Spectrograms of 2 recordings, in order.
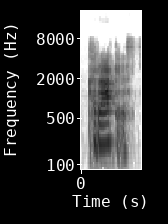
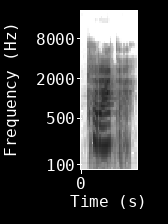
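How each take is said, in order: First: The final s sound is pronounced. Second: The final s sound is dropped. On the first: The speaker is an outsider. "Only outsiders call it Caracas" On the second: The speaker is a local. "Insiders pronounce it Caraca"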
